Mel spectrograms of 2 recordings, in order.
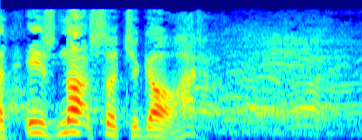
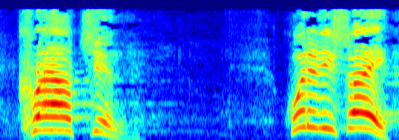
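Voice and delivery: normal talking voice

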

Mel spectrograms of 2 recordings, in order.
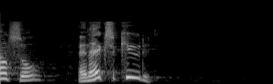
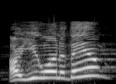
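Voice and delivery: interrogating; 6 semitones higher, 6 dB louder than usual. Acted. Preacher acts the interrogator.

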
